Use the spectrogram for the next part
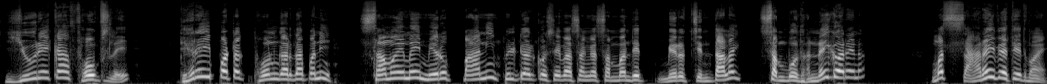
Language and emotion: Nepali, angry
